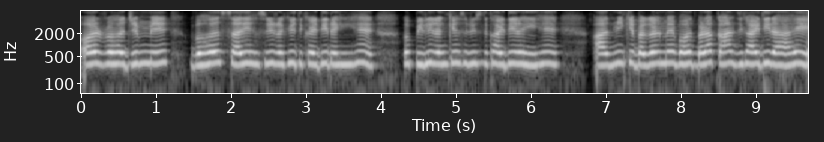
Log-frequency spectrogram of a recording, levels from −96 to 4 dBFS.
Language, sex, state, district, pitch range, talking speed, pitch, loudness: Hindi, female, Uttar Pradesh, Etah, 320-335 Hz, 180 wpm, 330 Hz, -17 LUFS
